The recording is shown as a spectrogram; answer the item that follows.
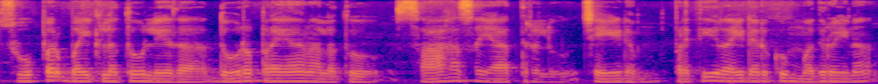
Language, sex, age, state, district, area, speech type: Telugu, male, 18-30, Andhra Pradesh, Nellore, rural, spontaneous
